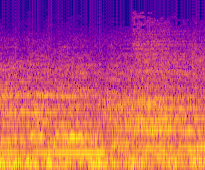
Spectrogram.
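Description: Gospel praise singing led by a man on a handheld microphone, with a crowd singing along.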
